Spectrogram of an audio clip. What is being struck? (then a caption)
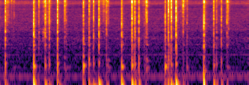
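Paper plate. A paper plate is tapped with the fingers in quick, uneven bursts. The taps are dull and papery, with most of their weight in the low end and almost no ring after each one.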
